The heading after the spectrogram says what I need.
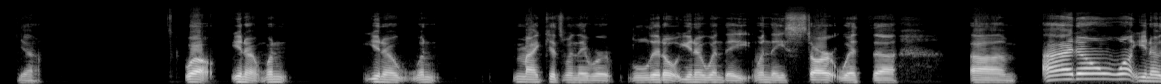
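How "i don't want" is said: mock whiny kid voice, higher and louder. Retelling what young kids said when upset: imitating a whining child. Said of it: "that kind of whiny".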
